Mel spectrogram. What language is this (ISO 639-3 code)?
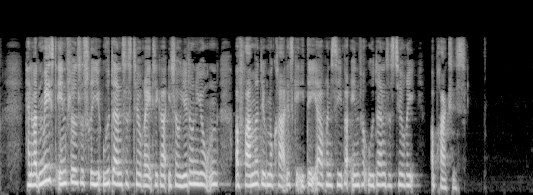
dan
